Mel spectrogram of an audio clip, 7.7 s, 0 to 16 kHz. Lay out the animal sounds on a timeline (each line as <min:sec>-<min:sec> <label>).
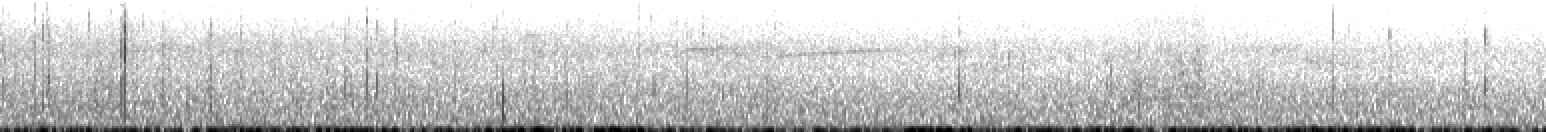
0:03.2-0:04.6 Eastern Wood-Pewee (Contopus virens)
